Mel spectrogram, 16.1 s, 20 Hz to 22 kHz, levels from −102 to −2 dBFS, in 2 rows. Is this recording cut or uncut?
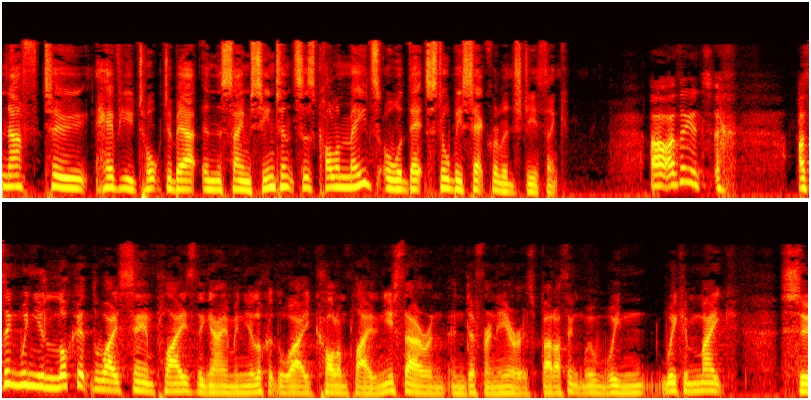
uncut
